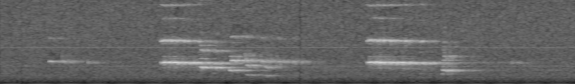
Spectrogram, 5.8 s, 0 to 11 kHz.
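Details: Bald eagles (female DNF and her mate) at the Decorah North nest, 2 January 2024, calling after a Great Horned Owl struck the sleeping female on her perch: two bursts of high, thin, chittering whistles, each about a second long, over a steady low hum.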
